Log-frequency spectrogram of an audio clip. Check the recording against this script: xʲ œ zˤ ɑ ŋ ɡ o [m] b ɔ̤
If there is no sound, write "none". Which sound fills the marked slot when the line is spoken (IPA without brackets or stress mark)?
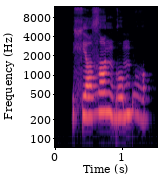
m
